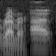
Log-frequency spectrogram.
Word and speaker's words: Remor: Remor or Remor?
